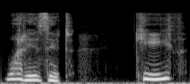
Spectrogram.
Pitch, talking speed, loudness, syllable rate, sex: 225 Hz, 95 wpm, -13 LUFS, 3.8 syllables/s, female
